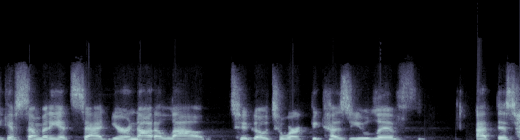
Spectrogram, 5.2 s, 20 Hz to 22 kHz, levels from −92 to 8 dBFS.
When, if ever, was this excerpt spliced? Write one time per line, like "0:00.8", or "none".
none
